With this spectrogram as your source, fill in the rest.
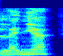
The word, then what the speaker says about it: Lena: So you said Lena, you pronounce it Lena.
